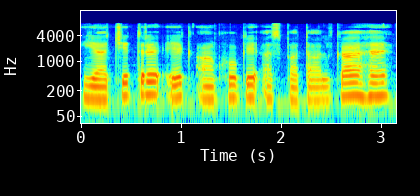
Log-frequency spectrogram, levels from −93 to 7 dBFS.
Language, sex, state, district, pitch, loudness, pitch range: Hindi, male, Jharkhand, Ranchi, 140 Hz, -18 LUFS, 125-150 Hz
